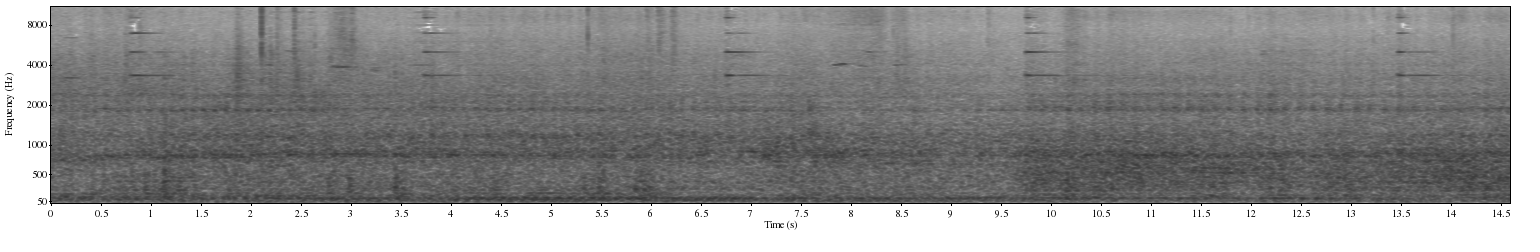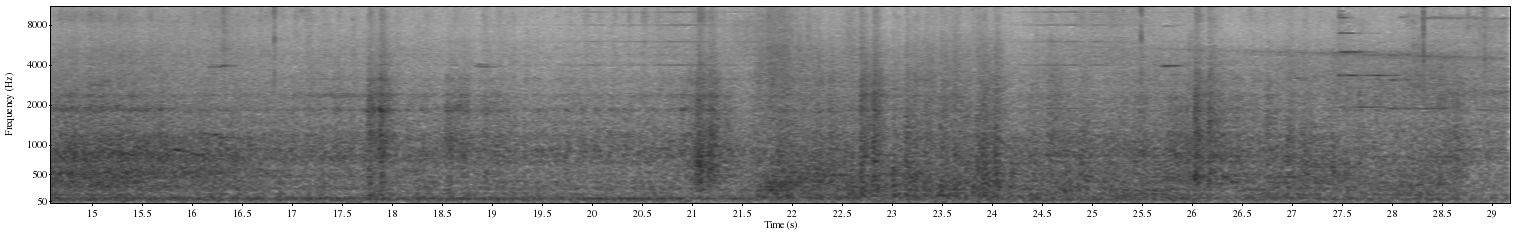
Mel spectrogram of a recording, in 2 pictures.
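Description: Yokohama Minatomirai Railway Y500 series electric train running, heard from inside the car: steady wheel-and-rail running noise over a low hum, with rail-joint clicks. It gets quieter near the end.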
